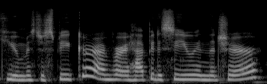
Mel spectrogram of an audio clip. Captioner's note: speaking French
